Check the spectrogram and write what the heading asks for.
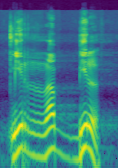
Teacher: masuk tanpa mendengung masuk pada huruf berikutnya tanpa mendengung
